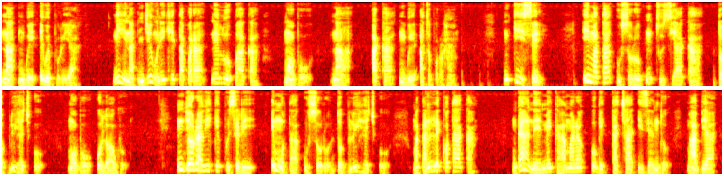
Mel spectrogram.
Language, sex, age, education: Igbo, male, 30-45, tertiary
